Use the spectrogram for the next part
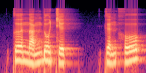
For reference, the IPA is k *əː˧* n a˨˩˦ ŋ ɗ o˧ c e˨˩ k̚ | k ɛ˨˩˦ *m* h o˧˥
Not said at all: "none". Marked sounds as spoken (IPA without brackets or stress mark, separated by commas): əː˧, ŋ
